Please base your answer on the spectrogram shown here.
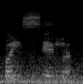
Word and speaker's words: conhecê-la: Prazer em conhecê-la.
